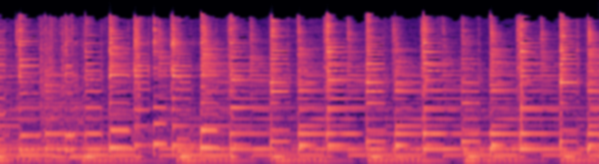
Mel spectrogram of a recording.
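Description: Instrumental break of an Ayacucho carnaval song: a charango and a guitar strummed and plucked together in a brisk, even rhythm, with no singing.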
